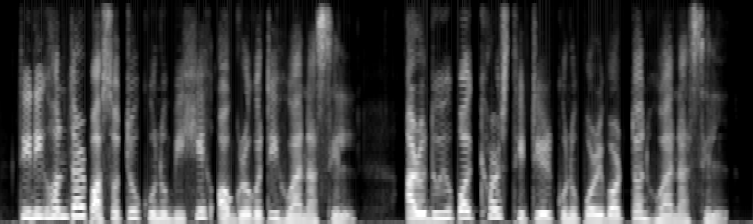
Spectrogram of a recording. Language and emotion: Assamese, neutral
